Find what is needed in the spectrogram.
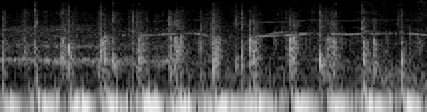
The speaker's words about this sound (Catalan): Un aplaudiment, molt bé.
